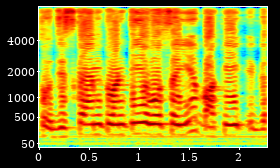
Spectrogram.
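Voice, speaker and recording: Guy teaching engineering online, super bright tone, keeps calling on students, mixes english words in. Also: high voice, moderate pace, rough recording. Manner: scolding, prodding students by name; mixes English terms into his talk. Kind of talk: online classroom lecture.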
